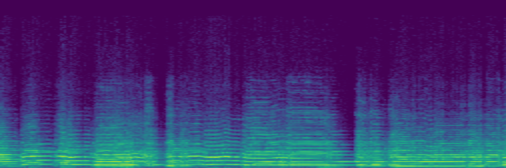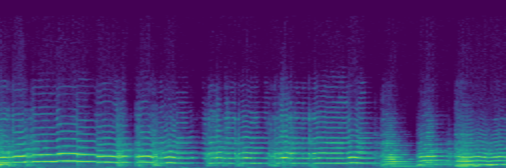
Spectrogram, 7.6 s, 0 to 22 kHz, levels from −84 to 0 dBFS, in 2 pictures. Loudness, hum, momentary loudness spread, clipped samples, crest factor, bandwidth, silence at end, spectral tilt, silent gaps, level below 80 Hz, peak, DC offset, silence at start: -16 LUFS; none; 6 LU; under 0.1%; 12 dB; 12.5 kHz; 0 s; -3 dB/octave; none; -50 dBFS; -4 dBFS; under 0.1%; 0 s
